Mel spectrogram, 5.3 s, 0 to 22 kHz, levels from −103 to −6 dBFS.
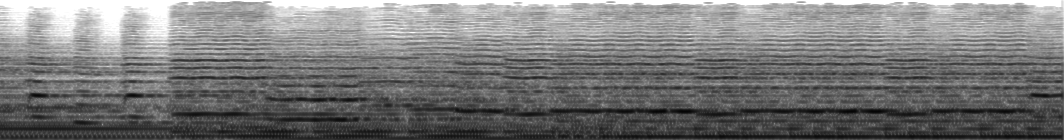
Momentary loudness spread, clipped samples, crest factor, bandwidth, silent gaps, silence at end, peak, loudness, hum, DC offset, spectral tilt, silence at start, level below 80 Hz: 4 LU; under 0.1%; 12 dB; 18.5 kHz; none; 0 s; -2 dBFS; -14 LUFS; none; under 0.1%; -5.5 dB/octave; 0 s; -28 dBFS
